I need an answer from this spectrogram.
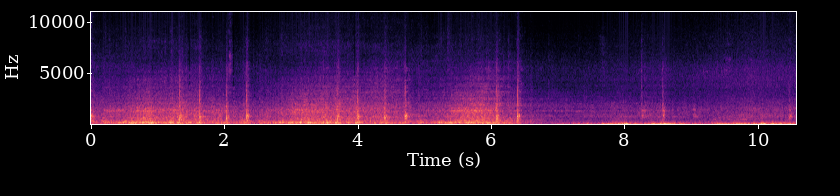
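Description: Railway passenger coaches rolling past close by, their wheels clicking over rail joints in a fast, uneven run. About six seconds in, the sound drops away as the last coach passes, leaving a low rumble.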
